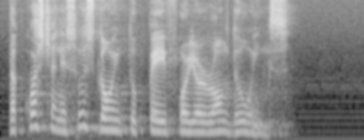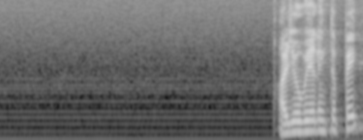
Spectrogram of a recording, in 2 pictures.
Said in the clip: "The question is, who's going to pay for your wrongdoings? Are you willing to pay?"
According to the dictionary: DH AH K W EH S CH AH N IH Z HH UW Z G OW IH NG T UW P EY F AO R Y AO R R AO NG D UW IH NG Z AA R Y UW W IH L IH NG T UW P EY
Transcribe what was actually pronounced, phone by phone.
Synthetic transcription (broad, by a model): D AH K W EH S CH AH N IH S HH UW S G OW IH NG T UW P EY F AO R Y AO R R AO NG D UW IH NG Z AA R Y UW W IH L IH NG T UW P EY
